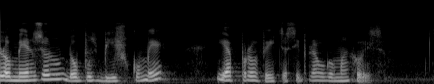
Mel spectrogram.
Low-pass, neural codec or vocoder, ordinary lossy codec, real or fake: 7.2 kHz; none; none; real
